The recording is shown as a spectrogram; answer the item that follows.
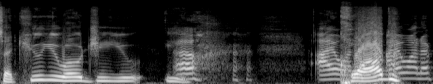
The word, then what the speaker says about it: Quogue: Quogue? Oh. I want to pronounce it COG. COG, everyone there pronounced it Quag.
